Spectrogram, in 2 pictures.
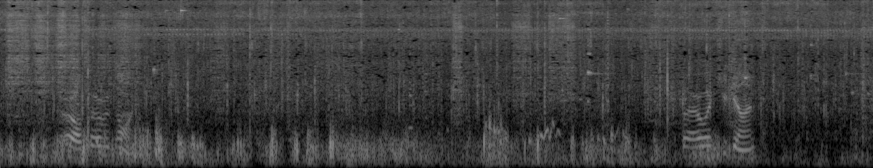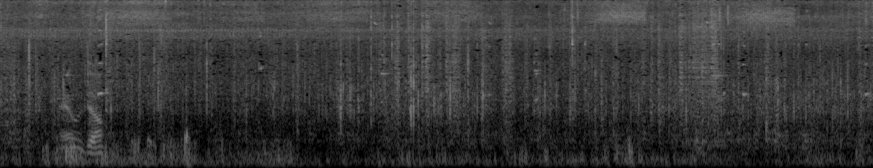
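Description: Cart wheels crunch and rattle over gravel.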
